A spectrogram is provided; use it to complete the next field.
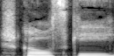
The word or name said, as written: školský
